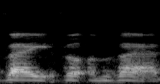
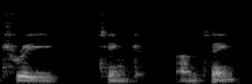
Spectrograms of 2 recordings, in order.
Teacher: to be more extreme in multicultural london english you've also got at the beginnings of words th stopping so those words that begin with fricatives those th sounds tend to be replaced by sounds so uh they that and there become day dem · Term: word initial th stopping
